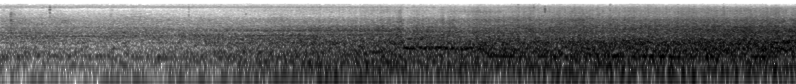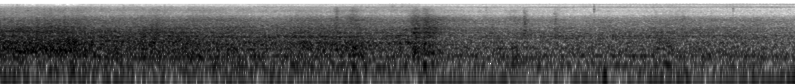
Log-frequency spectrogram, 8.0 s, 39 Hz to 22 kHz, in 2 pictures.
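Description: Series E353 limited express electric train passing through at speed. The noise of the train on the rails swells to a peak about four seconds in, then fades as it runs away down the line, with a sharp click about six seconds in.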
